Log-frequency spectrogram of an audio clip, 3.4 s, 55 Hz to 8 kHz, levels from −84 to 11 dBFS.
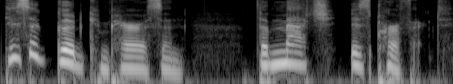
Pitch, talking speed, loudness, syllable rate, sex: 175 Hz, 160 wpm, -22 LUFS, 4.8 syllables/s, male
